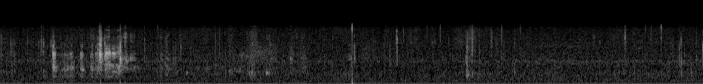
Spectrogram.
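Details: Five-day-old Border Terrier puppies from the Zinger and Bravo litter give a brief, high, tonal squeal near the start, followed by soft pattering, shuffling and faint clicks with quiet gaps.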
